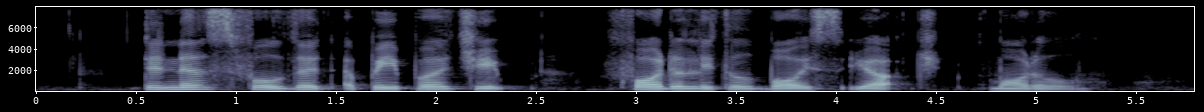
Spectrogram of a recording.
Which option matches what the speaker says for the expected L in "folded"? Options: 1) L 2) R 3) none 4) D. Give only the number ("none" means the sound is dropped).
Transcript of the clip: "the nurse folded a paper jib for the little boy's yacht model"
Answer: 1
